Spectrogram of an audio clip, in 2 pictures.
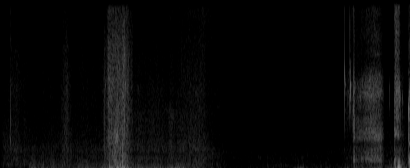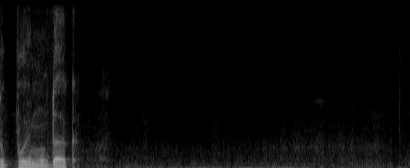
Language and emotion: Russian, angry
